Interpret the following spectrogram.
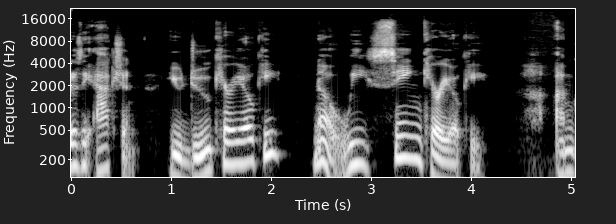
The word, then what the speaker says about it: karaoke: We put the stress on the first syllable, karaoke, and the third syllable. First and third. Karaoke. Karaoke. So what is the action? You do karaoke?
